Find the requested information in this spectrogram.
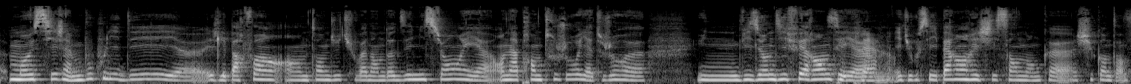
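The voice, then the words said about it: Sing-song southern French accent. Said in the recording (French): “t'as un petit accent chantant ... ça me rappelle mes copines de Perpignan”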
